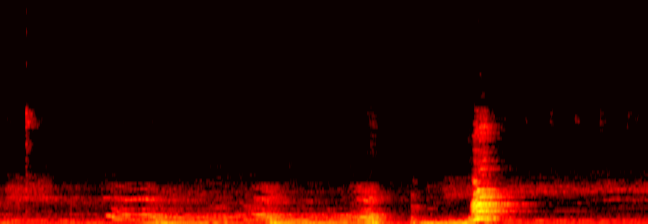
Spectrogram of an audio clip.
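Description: Golden retriever whining in long, wavering cries that slide down and back up in pitch, then one loud bark near the end: a dog uneasy about something in the room it is watching.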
